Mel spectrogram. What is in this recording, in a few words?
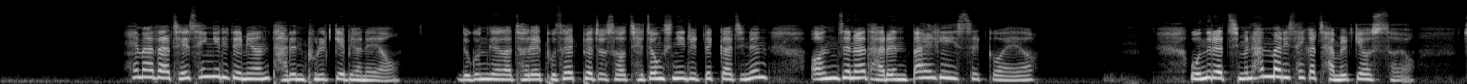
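Monologue Korean; GoLocalise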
